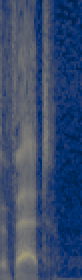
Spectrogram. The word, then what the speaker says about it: Avett: Avett rhymes with Corvette.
